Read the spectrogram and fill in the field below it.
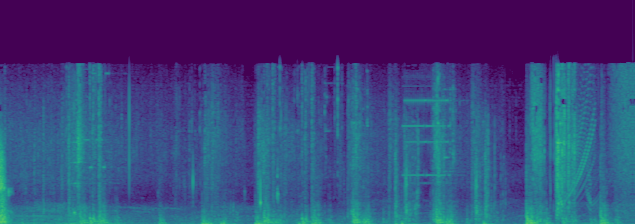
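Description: Cardboard rustles and scrapes.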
